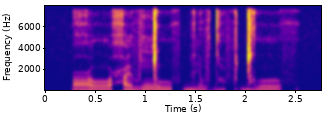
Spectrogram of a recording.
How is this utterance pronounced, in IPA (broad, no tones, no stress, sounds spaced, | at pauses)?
ʕ oː ħ ɛ v ŋ͡ǀ u f b i v dˤ o̤ f ɡ͡ǀ ʊː f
